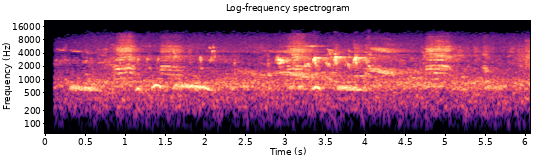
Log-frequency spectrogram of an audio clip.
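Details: Grey-crowned babbler at Hervey Bay, Queensland, giving harsh, nasal, chattering bursts with stacked overtones, spaced about every second, over a steady low droning hum throughout.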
